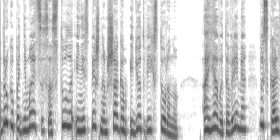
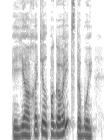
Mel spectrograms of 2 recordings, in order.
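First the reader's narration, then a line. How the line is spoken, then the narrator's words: Plain. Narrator (Russian): говорит он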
